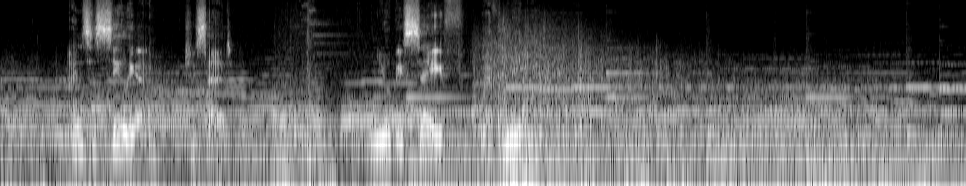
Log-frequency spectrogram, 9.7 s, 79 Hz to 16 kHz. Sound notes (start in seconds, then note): 4.6 thunder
